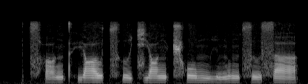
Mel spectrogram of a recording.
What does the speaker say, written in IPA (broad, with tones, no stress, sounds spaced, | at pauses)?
t͡sʰ ɑ˨˦ ŋ t̪ʰ j ɑ˦ ʊ̯ t͡sʰ ɹ̩˥˨ t͡ɕ j ɑ˦ ŋ ʈ͡ʂʰ o˦ ʊ̯ m i˨˩ n̪ ʊ˥˨ ŋ s ɹ̩˨˩ s ä˥˨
